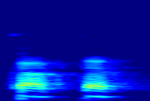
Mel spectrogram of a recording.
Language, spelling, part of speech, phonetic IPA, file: Russian, как-то, adverb, [ˈkak‿tə], Ru-как-то.ogg
- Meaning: 1. somehow, one way or another 2. to some extent, somewhat, rather 3. once in the past, at some point 4. how, in what way, in what manner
